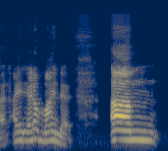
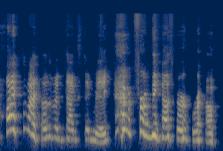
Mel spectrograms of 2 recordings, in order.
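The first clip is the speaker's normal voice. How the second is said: amused quote; 4 semitones higher than usual. Retold or imitated. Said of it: "I'm like".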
